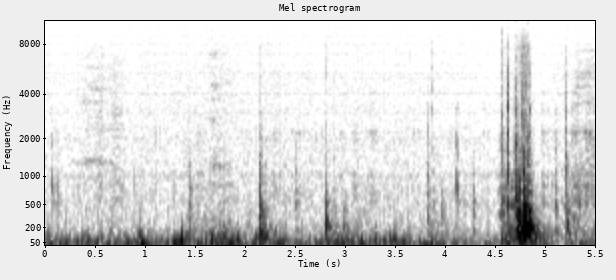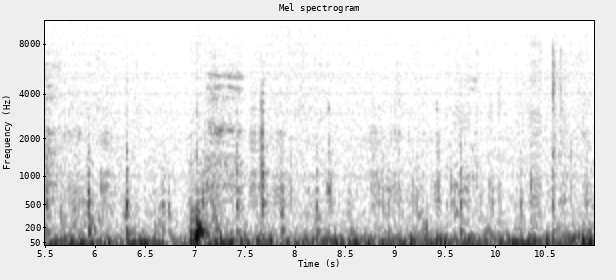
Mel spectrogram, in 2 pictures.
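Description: Small clicks and knocks of fishing gear on a plastic pedal kayak, over a steady low rumble of wind and water on the microphone, as a bent rod and reel are worked against a hooked fish. One louder short knock about halfway through.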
